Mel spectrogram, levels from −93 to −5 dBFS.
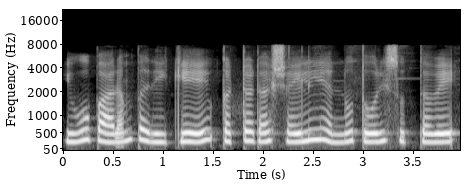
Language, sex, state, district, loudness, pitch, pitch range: Kannada, female, Karnataka, Bidar, -14 LUFS, 255 Hz, 245-270 Hz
